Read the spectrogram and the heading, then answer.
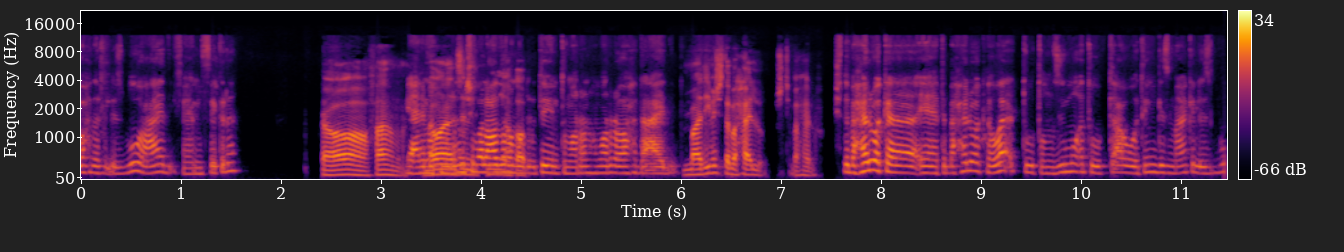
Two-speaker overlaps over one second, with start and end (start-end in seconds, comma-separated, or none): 3.3-4.5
